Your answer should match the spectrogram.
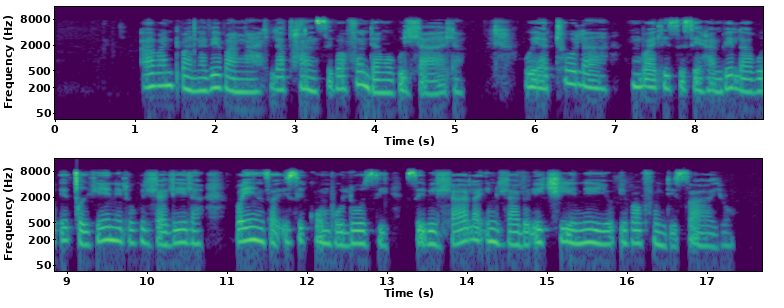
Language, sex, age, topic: North Ndebele, male, 36-49, education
